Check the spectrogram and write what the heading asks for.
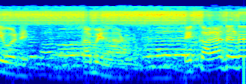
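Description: A man's voice speaking in short phrases, over a steady high hiss.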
